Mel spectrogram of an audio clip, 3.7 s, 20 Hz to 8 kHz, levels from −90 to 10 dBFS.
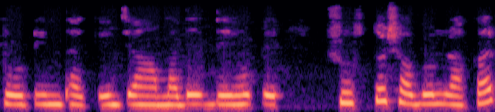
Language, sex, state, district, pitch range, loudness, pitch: Bengali, female, West Bengal, Jhargram, 235-275 Hz, -13 LUFS, 245 Hz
